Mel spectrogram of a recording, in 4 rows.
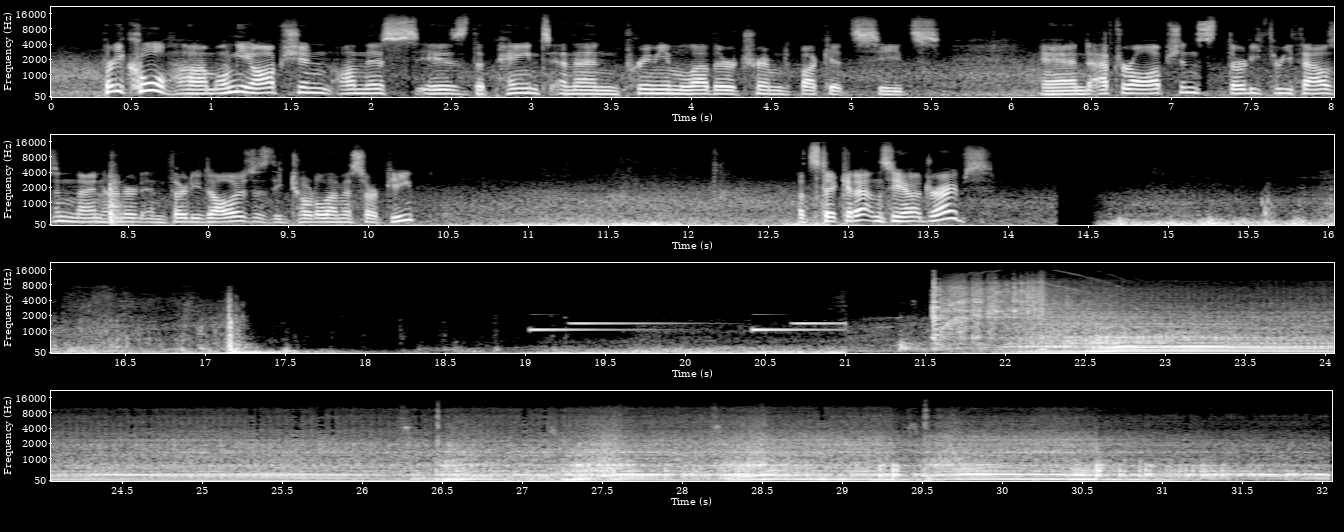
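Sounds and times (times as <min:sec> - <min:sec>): car door shutting: 0:08.4 - 0:08.6
two-note dashboard chime: 0:19.0 - 0:21.1.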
